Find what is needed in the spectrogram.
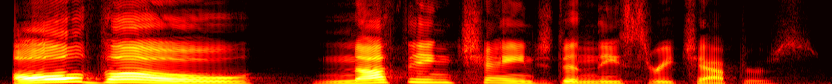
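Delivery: slow, loud reading with "Although" stressed; "Although nothing changed" preached slowly; emphatic reading. Shown as a demonstration. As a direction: draw out "Although" slowly and loudly. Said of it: "say that word with me".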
